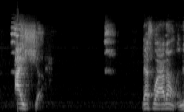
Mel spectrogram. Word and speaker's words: Aisha: over people names because your name is spelled A I S H A. And you said you pronounce it Aisha.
